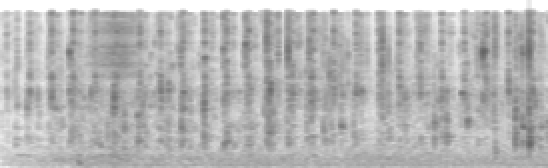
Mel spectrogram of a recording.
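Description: A metal fork beating eggs and milk in a bowl: quick, repeated clicks as the tines strike the bowl, with the liquid sloshing.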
